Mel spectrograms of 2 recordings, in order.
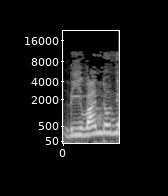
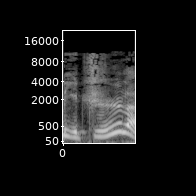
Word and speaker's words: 李纨: 但是这满嘴都是错别字儿啊，李纨都念成李直了，所以这个很可笑啊。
